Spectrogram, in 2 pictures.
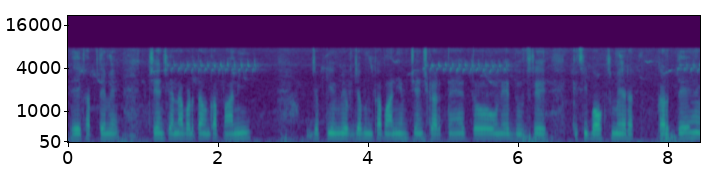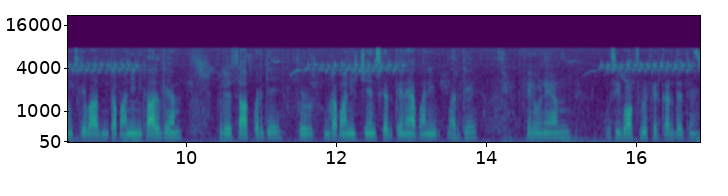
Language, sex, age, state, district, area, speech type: Hindi, male, 30-45, Uttar Pradesh, Lucknow, rural, spontaneous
